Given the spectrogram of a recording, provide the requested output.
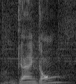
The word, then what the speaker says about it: Guingamp: Guingamp. Gangon.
